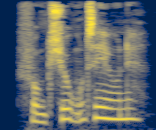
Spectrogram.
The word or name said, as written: funktionsevne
